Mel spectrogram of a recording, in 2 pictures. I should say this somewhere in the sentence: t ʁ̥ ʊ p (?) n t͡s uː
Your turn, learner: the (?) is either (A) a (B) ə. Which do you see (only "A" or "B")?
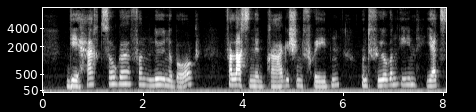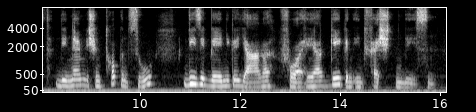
B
